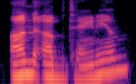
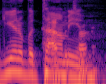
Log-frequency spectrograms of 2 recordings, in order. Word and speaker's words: unobtainium: He gets mad when we mispronounce his username. So apparently it's unobtainium. No, I like Unibotamium.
